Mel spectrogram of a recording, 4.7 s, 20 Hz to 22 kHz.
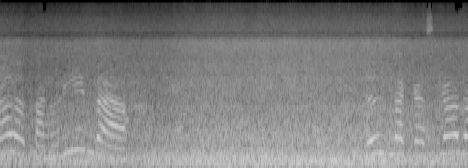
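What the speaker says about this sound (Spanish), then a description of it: "Es la cascada Turno Facha 1, porque la otra era Turno Facha 2. Miren esa fuerza." Broad, steady roar of the Turno Fakcha waterfall near Oyacachi, a forceful rush of falling water heard close and continuous, with a voice speaking over it at the start and again near the end.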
